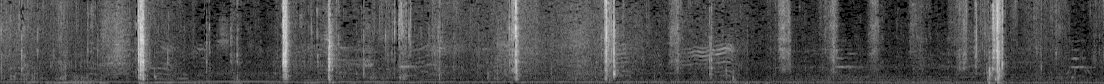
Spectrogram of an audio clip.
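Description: A knife taps and knocks against a table now and then.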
